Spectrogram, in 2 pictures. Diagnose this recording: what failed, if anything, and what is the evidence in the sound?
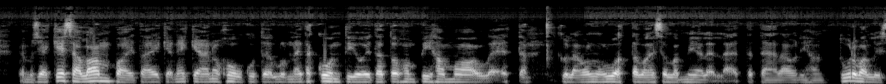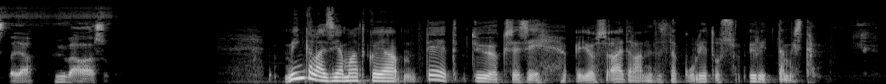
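At 12.92 s the sound changes character with no gap and stays that way to the end: nothing survives above 8.2 kHz, the level falls by roughly 5 dB, and a new background noise appears, sitting around 45 dB under the signal. The failure sits at the driver and device-selection stage. The likely cause is an input switched to a poorer device, whose narrower passband, lower gain and own noise floor replaced the original microphone's in mid-recording.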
